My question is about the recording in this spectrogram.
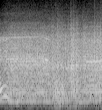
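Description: Rally car's engine running hard at stage speed on gravel, heard from inside the cabin, with the engine note dipping briefly about a second in.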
